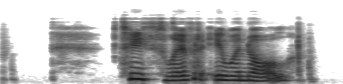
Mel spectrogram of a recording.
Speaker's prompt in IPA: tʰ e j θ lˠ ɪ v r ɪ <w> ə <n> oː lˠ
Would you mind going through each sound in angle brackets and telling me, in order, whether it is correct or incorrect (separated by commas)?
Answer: correct, correct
